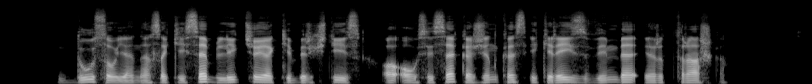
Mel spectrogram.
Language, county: Lithuanian, Tauragė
